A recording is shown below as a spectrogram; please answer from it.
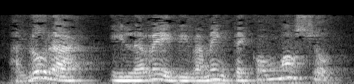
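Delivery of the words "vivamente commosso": ordinary delivery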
